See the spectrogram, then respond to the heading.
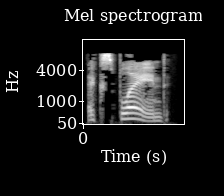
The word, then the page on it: explained: British English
